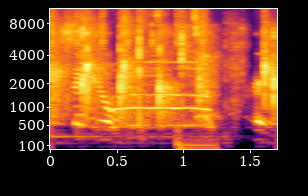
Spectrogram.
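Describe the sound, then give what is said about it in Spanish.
A short burst of hands clapping in applause, uneven, fading briefly before a final flurry, with a steady tonal hum running underneath. “Otro aplauso para el”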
